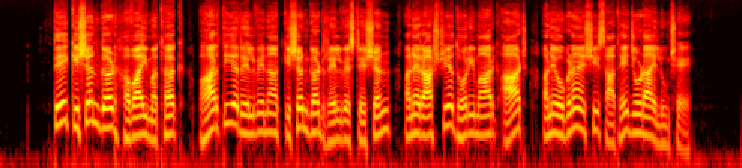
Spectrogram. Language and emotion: Gujarati, neutral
